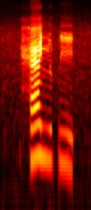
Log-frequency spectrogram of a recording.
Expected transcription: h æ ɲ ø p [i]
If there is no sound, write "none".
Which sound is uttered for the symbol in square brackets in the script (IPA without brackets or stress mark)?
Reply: i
